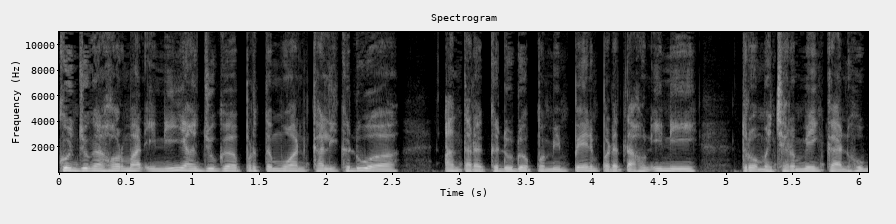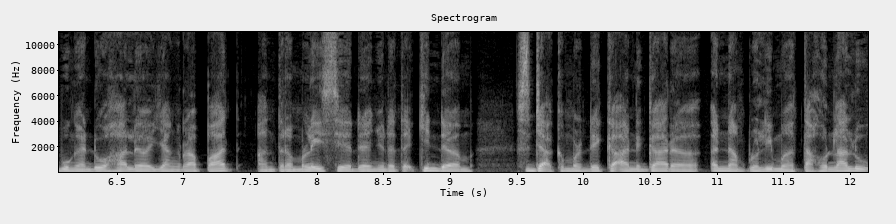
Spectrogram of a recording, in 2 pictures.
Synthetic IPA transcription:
kuɲd͡ʒuŋanɦɔrmat̪̚inijaŋd͡ʒuɡapərt̪əmũankalikədua | ʔant̪aɾakədudʊʔ̚pəmimpɪnpadat̪aɦʊninĩ | t̪əɾʊmə̃ɲt͡ʃərmĩŋkanɦubuŋãnduaɦaləjaŋrapat̪̚ʔant̪aɾamalajsiadanjunat̪ɛt̪̚kindəm | səd͡ʒaʔkəmərdekaʔanːəɡaɾaənãmplʊhlimãt̪aɦʊnlalu

